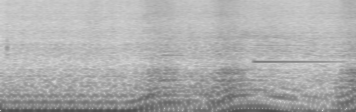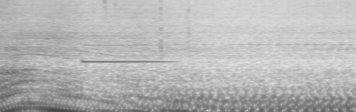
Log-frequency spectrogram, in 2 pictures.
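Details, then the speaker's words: Salvage auction car runs rough and uneven with lazy rev blips and a slight backfire; smells of raw gas, warning lights flashing, tire pressure and right front turn signal messages shown; cause unclear. "well that didn't run well and you sound like it backfired a little bit yeah she doesn't sound good"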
